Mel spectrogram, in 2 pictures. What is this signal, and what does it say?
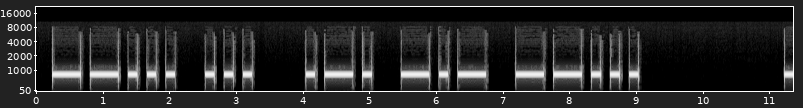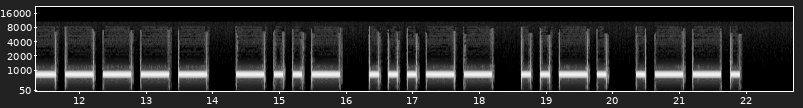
Morse code, heard as a keyed tone, about 8 wpm, 800 Hz. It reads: 7SRK7 0X3FP
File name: CW / DET / 1 9 1500C S C 8wpm 5653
